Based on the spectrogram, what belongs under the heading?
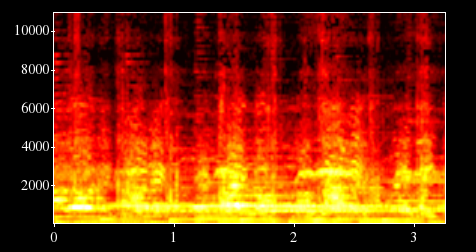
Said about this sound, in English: Hundreds of students were out protesting down one of the biggest streets in Caracas, shouting, "Chavez is a dictator, and the people know it."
